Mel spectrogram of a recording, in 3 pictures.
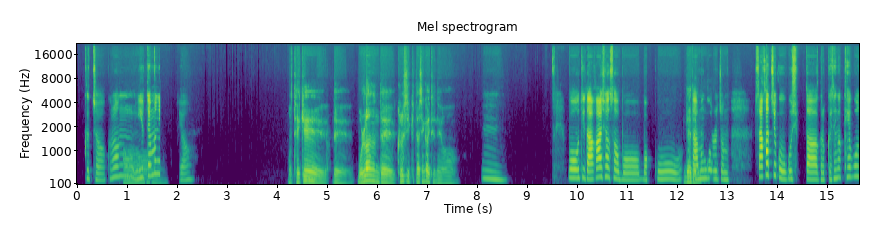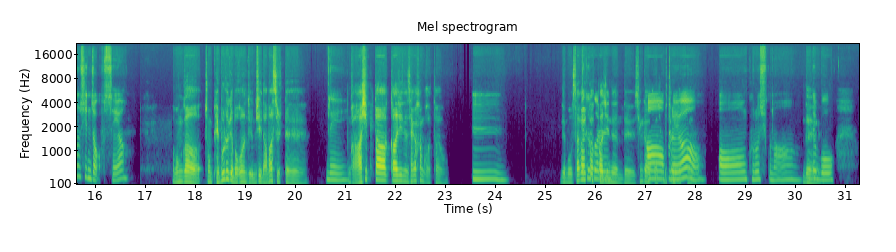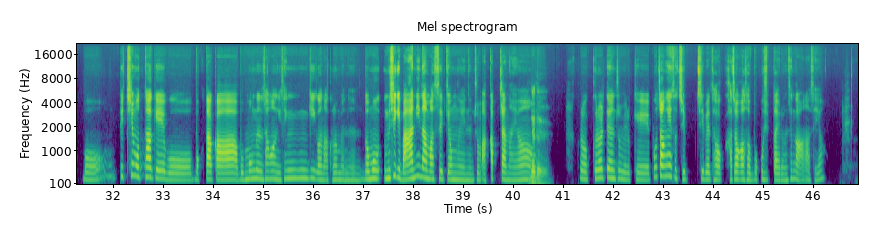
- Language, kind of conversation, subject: Korean, unstructured, 식당에서 남긴 음식을 가져가는 게 왜 논란이 될까?
- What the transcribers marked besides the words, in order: tapping; other background noise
